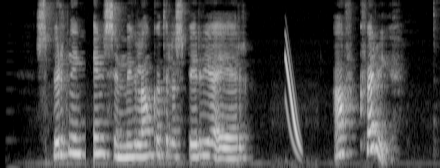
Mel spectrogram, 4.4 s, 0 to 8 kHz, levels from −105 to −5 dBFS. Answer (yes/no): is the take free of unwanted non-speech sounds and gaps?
no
